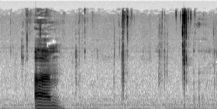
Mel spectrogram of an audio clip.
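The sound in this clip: A bite into a still-hot, dry microwaved cinnamon mug cake gives one loud, short crunch, followed by a couple of faint chewing sounds spaced apart in otherwise quiet surroundings.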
